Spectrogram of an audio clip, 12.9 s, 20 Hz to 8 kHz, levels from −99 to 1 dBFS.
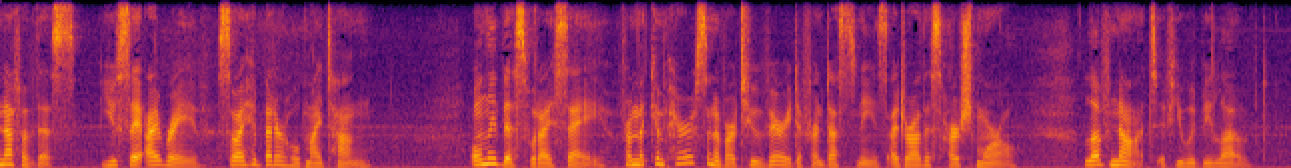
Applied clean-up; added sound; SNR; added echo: none; none; none; none.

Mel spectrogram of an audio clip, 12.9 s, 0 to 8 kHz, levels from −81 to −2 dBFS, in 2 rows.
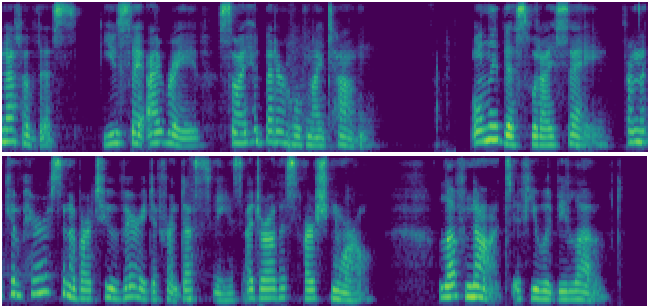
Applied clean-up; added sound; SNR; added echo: neural mask model DeepFilterNet 3.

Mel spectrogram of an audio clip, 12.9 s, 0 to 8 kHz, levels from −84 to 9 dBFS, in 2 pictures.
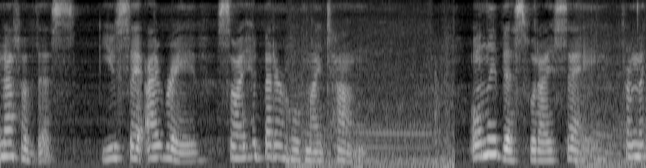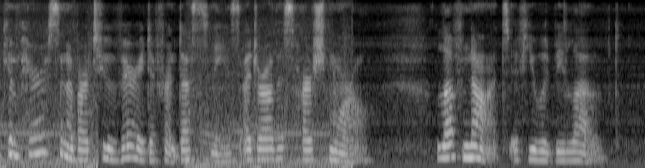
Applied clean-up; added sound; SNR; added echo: none; Engine / Mechanisms; 9 dB; reverberation time 0.2 s.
